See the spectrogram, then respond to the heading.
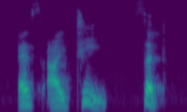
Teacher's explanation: off the nasal passage of air and in the oral cavity the tip of the tongue comes very close to the upper teeth or the alveolar ridge to form a narrow space through which the air that is coming out from the lungs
